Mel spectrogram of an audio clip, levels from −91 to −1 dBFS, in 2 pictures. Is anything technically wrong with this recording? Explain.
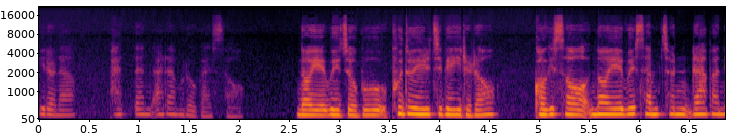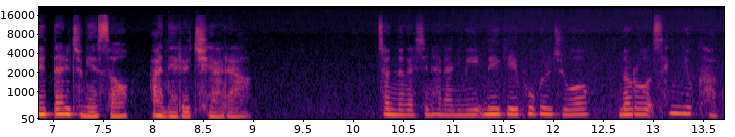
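Yes. The automatic gain control misbehaves three times, twice rising and once falling.

Automatic gain rising: From 2.56 to 3.36 s, the control judges the input too quiet and raises its gain by about 3 dB. From 10.4 s to the end, the input drops by about 12 dB and the control climbs after it again. Both times the speech and the room noise behind it swell together, so the background rises along with the voice.

Automatic gain falling: From 4.96 to 6.95 s, the control judges the input too loud and lowers its gain by about 4 dB over roughly two seconds. The speech starts out loud and then sinks. The room noise sinks with it, so the quieter background gives the drop away as gain rather than the talker, whose own moves near 2 s and 8.5 s are heard as distance.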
